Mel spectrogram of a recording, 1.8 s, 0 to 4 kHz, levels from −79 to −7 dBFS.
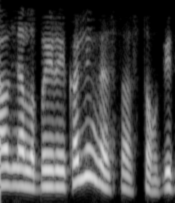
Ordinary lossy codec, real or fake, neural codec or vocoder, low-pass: MP3, 24 kbps; fake; codec, 16 kHz, 0.7 kbps, FocalCodec; 3.6 kHz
